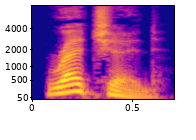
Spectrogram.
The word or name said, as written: wretched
